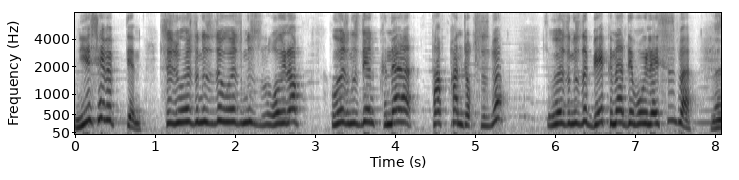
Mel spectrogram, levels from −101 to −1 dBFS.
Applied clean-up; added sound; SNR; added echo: neural separator model SepFormer DNS4.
